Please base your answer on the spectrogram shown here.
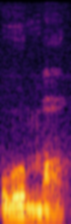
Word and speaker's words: ओम: कुछ कोई कुछ नहीं ओंकार जो है [गला साफ़ करने की आवाज़] वो तीन मात्रा का है। तीन मात्रा एक अ उ और म हलंत है। म पूरा नहीं। और ओ मा तभी होता है ओम परंतु वह मिलकर के ओम है अलग-अलग से नहीं कोई बोलता है मात्रा है ना इसीलिए उसको क्या कहते हैं उच्चारण करते ओम ऐसा उच्चारण नहीं किया जाता है उच्चारण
